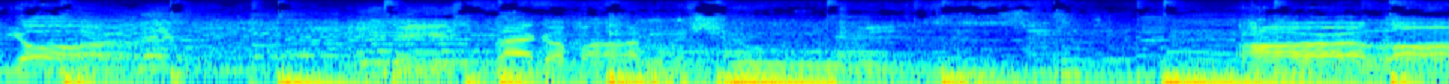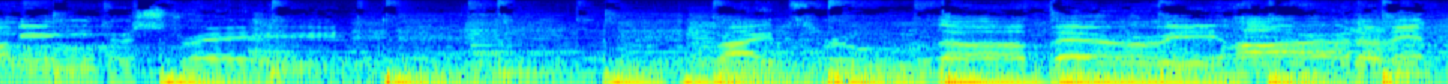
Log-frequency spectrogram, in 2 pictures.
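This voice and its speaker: Woman singing slowly over backing music. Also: low-pitched. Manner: drawn-out sung lines. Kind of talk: slow karaoke singing.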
